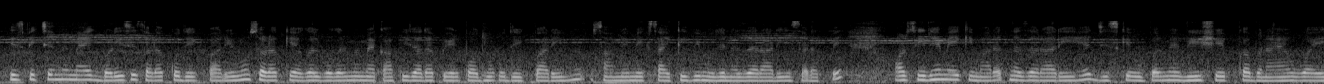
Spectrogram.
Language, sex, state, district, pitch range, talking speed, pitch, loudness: Hindi, female, Uttar Pradesh, Etah, 180-195 Hz, 265 wpm, 185 Hz, -24 LUFS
